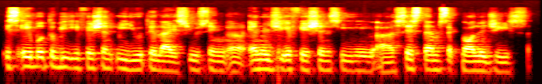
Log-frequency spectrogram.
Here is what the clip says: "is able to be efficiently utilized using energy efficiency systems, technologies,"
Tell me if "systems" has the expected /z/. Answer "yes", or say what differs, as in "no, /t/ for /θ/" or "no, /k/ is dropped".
no, /z/ is dropped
